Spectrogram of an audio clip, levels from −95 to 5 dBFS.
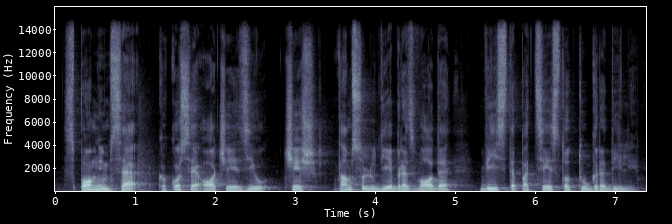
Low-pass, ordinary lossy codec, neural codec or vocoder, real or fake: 14.4 kHz; none; none; real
